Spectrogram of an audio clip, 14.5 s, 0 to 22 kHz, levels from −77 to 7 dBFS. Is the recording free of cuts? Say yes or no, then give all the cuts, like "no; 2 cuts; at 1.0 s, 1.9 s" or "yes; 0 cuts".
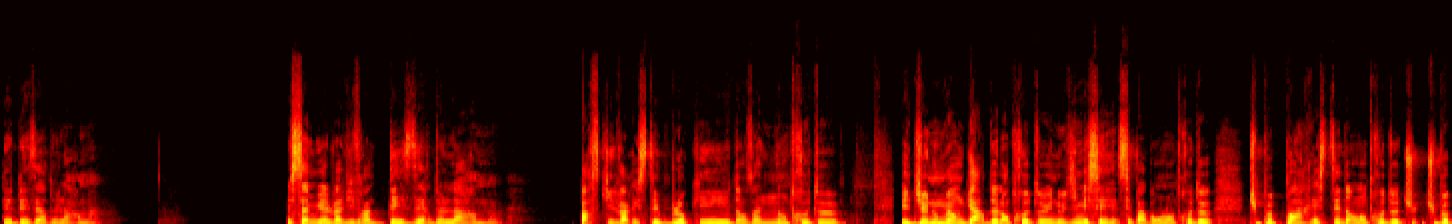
no; 1 cut; at 8.9 s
